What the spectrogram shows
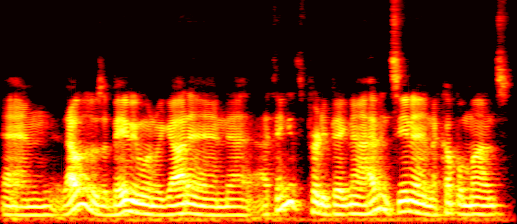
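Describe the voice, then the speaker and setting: The audio is dull, and the man's fairly low voice moves at a fast clip. He is a guest being interviewed about his reptile rescue, rambling casually through his explanations and dropping "you know" again and again.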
